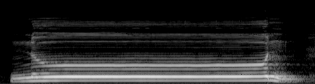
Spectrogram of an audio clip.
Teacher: 9 নম্বর মাখরাজটা হচ্ছে জিহ্বার আগা তার বরাবর উপরে তালুর সঙ্গে লাগে, অর্থাৎ জিহ্বার আগাটা উপরের যে তালুটা, জিহ্বার যে অংশ ওটাকে তালু বলা হয়, ওই তালুতে লাগবে।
